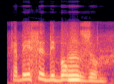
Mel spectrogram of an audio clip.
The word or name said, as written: Cabeca di bonzo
